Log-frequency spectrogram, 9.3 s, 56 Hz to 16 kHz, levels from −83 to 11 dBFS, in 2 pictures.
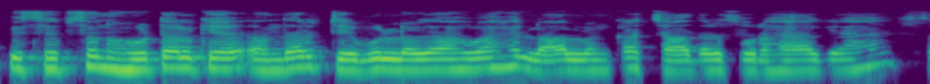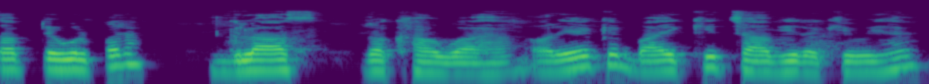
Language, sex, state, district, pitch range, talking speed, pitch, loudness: Hindi, male, Bihar, Sitamarhi, 135-165 Hz, 200 wpm, 150 Hz, -15 LUFS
